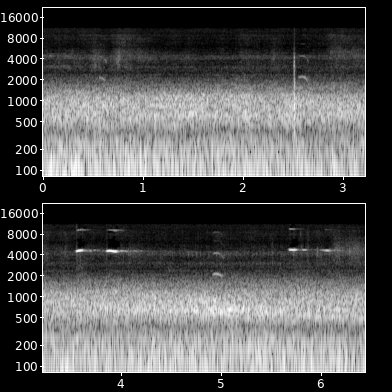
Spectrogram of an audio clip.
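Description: Wind blows steadily across an open field.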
